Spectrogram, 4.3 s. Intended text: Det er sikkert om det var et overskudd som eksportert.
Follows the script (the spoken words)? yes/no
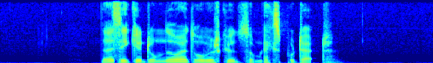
yes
